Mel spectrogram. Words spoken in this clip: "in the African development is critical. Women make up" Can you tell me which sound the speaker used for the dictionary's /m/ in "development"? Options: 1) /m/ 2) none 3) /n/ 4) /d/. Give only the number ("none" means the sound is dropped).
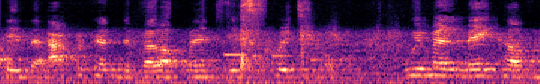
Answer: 1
